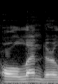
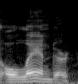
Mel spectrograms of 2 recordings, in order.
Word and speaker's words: Olander: Their captain was Frank Olander, spelled with an A at the beginning, not the an O at the beginning, but not not Olender like the furniture store. It's Olander. This guy was an incredible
